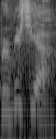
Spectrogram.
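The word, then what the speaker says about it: Burisma: executives so this uh buremicia bermucia they say pronounce it burmesia a real beautiful company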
